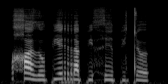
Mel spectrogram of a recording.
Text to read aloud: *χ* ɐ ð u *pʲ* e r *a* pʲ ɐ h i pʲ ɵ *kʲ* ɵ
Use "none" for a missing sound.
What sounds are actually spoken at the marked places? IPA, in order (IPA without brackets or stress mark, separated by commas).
χ, pʲ, a, t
